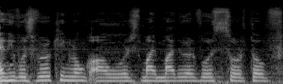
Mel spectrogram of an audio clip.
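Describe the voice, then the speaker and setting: In a Hungarian accent, this somewhat breathy voice has a dark, mellow tone and moves at a fairly quick pace. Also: woman. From Hungary. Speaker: author. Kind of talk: TV interview.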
